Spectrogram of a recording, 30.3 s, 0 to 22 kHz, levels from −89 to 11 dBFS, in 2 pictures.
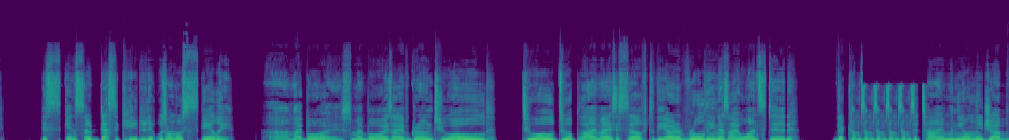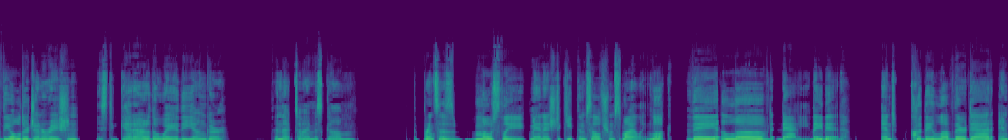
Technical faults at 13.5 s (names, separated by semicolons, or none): repeated frames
